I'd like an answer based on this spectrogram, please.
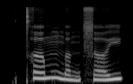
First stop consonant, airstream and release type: aspirated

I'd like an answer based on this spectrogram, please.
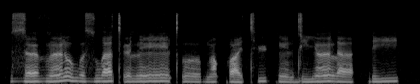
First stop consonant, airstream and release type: ejective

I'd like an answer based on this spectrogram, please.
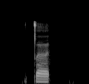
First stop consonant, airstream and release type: plain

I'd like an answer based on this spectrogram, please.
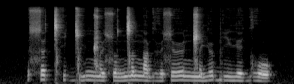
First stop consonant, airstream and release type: click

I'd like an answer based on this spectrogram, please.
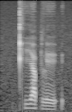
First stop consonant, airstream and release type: aspirated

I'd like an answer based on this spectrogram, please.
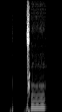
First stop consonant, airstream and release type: click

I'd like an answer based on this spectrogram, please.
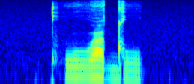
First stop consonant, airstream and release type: aspirated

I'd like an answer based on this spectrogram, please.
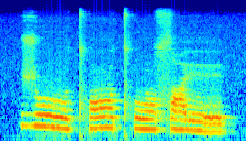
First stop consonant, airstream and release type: aspirated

